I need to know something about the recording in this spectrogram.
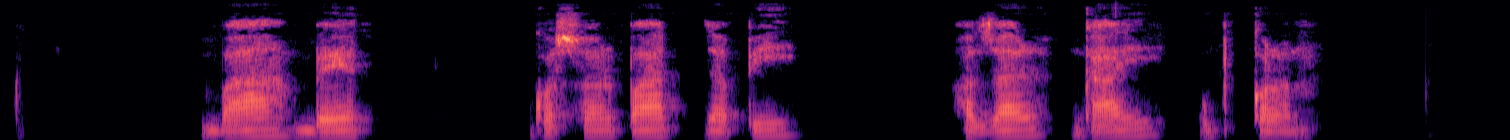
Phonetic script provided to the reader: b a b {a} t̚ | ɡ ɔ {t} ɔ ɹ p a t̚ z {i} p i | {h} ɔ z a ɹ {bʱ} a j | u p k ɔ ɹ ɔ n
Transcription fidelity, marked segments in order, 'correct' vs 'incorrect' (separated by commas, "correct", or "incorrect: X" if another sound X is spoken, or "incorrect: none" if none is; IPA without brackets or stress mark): incorrect: ɛ, incorrect: s, incorrect: a, correct, incorrect: ɡʱ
